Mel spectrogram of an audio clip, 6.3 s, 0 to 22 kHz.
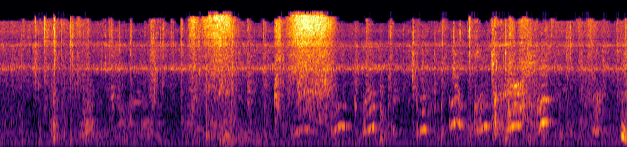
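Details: German Shepherd puppies, Vom Barron's Pride litter, romping and playing together, recorded 2-5-2012; brief rising yips and soft whimpers scattered through the play, with a woman speaking gently to the pups and bursts of scuffling movement.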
